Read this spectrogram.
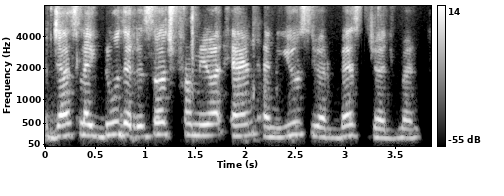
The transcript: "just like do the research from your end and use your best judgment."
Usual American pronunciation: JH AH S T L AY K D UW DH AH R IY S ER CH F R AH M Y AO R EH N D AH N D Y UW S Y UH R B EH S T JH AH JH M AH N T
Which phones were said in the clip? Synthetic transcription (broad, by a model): JH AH S T L AY K D UW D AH R IY S ER CH F R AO M Y AO R EH N D AH N D Y UW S Y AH R B EH S T JH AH JH M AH N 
